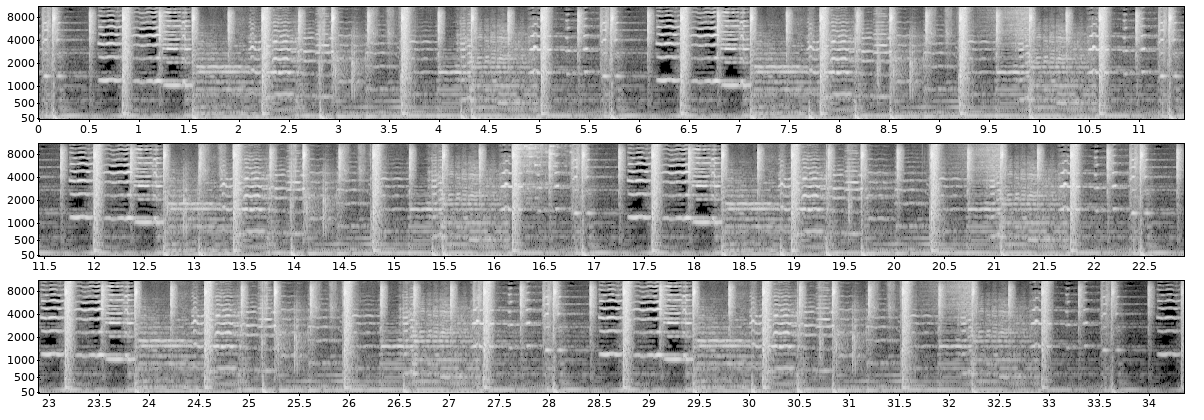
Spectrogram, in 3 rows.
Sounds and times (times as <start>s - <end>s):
Violin, fiddle: 0.0s - 34.3s.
